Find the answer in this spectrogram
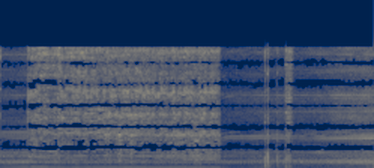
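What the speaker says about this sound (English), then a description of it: "basically I'm just going to grind through the plating, if there is a plating, on each and every one of these pieces" A Dremel rotary tool grinds through the plating on gold pieces with a steady, high, whining drone for a few seconds, then short bursts of contact grinding.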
